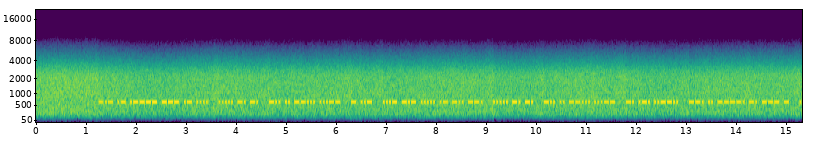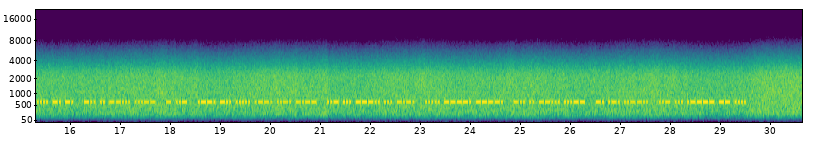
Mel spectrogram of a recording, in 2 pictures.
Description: Morse code, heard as a keyed tone, machine-sent, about 38 wpm, 620 Hz, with radio static. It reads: KA1OAH 5NN DI73 TU VK5ADG 5NN DI73 NR? GI9NOT 5NN DI73 TU PD5PFY US8SC 599 DI73 NR? US1MH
